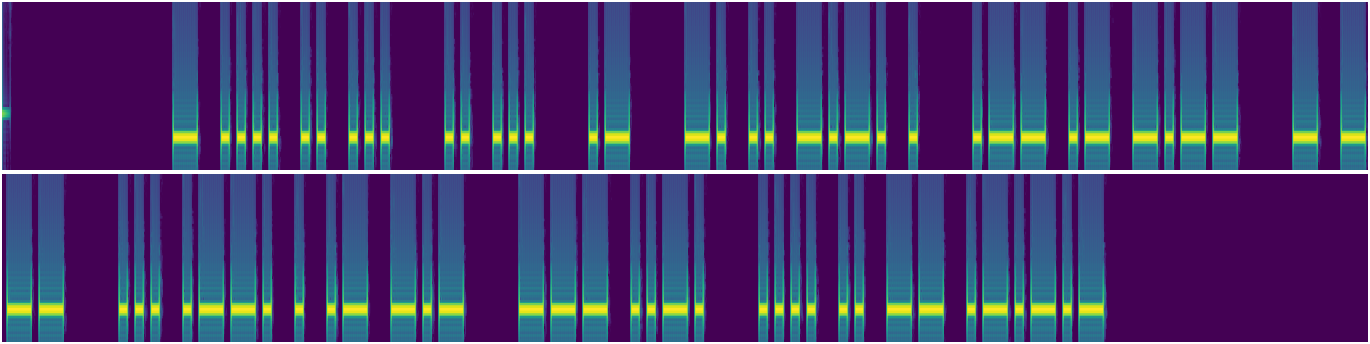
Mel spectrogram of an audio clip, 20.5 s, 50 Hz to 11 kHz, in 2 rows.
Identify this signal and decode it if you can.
Morse code, heard as a keyed tone, about 20 wpm, 700 Hz. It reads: THIS IS A NICE WAY TO SPEAK OF HIM.
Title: Sentences from Top 1100 Words 20wpm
